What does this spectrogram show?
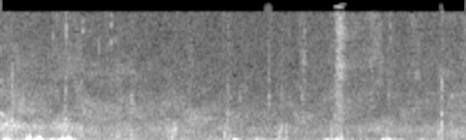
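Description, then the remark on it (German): Gusty wind buffets a microphone, producing a steady low rumble with irregular thumps and swells, fairly loud, with faint rustling in the background and no speech. “Ja, und falls der Wind bösartige Geräusche macht, ich kann nicht dafür.”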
